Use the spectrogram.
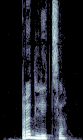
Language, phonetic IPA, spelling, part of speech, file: Russian, [prɐdˈlʲit͡sːə], продлиться, verb, Ru-продлиться.ogg
- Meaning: 1. to last (for some time), to draw out 2. passive of продли́ть (prodlítʹ)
